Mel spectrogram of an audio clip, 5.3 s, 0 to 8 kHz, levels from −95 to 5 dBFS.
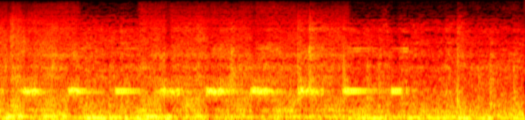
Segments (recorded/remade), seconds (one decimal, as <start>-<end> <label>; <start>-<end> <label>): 0.0-0.8 remade; 0.8-1.4 recorded; 1.4-3.5 remade; 3.5-5.3 recorded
